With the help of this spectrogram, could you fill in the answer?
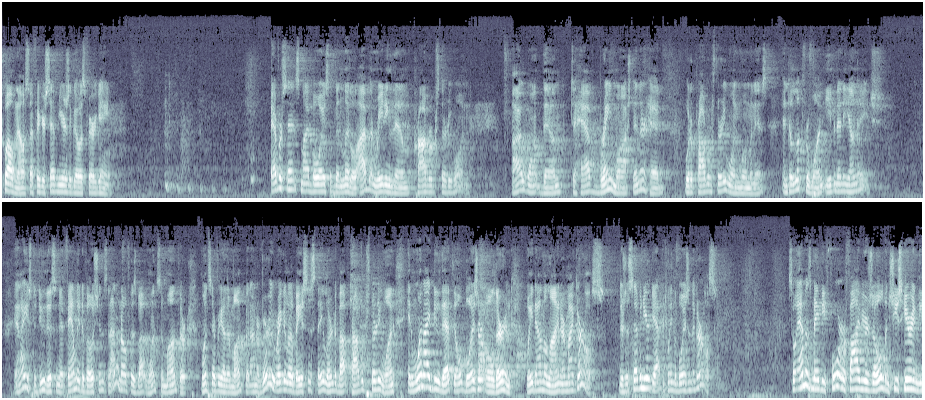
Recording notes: Preached at Mt Olive PBC in Jan 4, 2004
